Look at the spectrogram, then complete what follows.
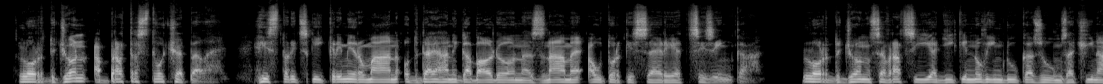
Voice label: czech male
